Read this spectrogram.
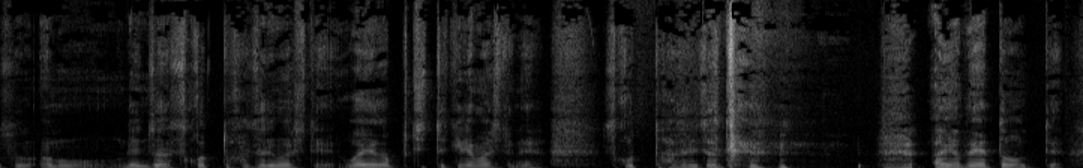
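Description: A man's voice: on the low side, gravelly, mellow, breathy edge. A man hosting a casual solo radio talk in a rambling, conversational manner. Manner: rambling, conversational, acts out quoted exchanges.

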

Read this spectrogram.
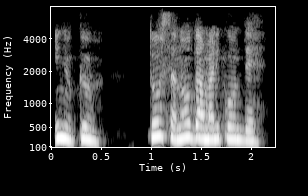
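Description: A woman's voice: a little high, brisk, close to an everyday voice. A woman playing an earnest, exasperated young boy hero with a scolding, pleading manner, in an amateur comedy radio drama. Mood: flustered, scolding. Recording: dull lo-fi audio.

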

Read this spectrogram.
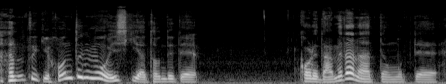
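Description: A man's voice: mid-range voice, huge pitch swings, normal speed, mellow. A man hosting a solo show, giving a casual personal update to listeners in a polite, conversational manner. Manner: polite, apologetic, conversational with frequent agreeing asides. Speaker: solo audio show host.

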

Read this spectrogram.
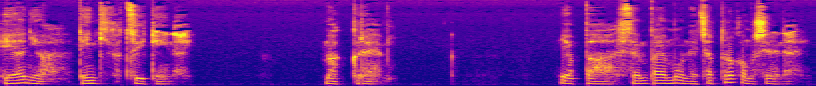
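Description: A man narrating a scripted ghost story in a measured, dramatic storytelling manner. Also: mid-range voice, husky.

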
